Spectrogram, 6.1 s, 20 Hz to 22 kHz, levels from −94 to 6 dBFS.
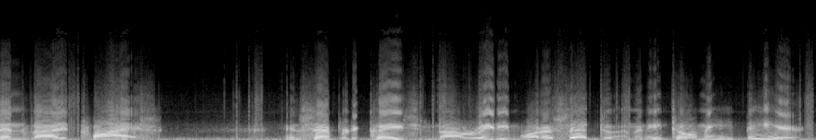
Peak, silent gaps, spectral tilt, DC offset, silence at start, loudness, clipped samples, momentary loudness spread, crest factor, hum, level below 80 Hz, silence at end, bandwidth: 0 dBFS; none; -5 dB/octave; under 0.1%; 0 s; -16 LUFS; under 0.1%; 15 LU; 16 dB; none; -48 dBFS; 0 s; 12 kHz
